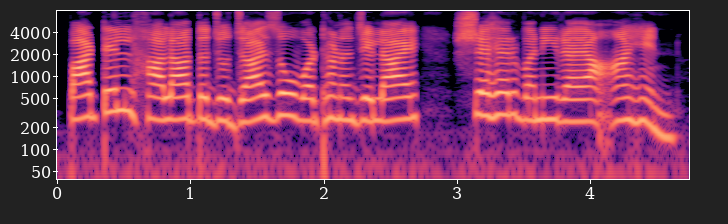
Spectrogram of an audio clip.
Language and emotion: Sindhi, neutral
